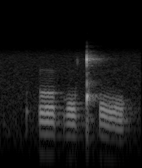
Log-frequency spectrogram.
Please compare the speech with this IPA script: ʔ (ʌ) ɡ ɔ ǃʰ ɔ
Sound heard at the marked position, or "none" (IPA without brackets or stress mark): ʌ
